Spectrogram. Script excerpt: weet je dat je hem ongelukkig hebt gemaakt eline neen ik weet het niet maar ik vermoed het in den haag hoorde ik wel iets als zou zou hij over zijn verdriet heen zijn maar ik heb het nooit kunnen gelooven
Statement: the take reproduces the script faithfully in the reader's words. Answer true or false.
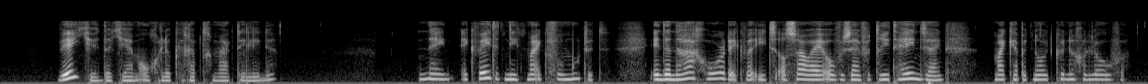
false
